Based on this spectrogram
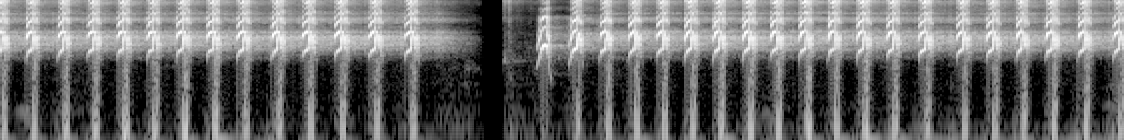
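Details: Black-winged myna singing loudly in a long fast train of bright ringing ticks, about three a second, with one brief pause and a short squeak midway.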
